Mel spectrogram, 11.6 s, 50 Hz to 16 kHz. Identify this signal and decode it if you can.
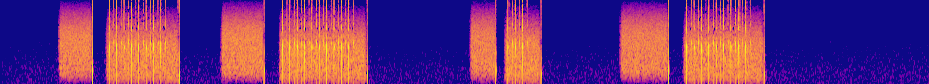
Pulse dialling, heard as a rotary dial, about 11 pulses a second. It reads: 8 0 3 9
